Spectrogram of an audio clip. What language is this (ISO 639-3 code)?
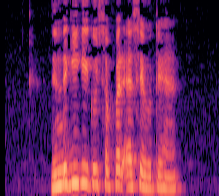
urd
